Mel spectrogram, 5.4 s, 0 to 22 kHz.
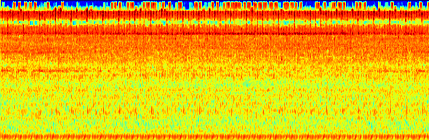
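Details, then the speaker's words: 2009 Jeep Grand Cherokee idling after the dealer fixed a low oil pressure fault: smooth, quiet, even idle with no ticking or knocking. No oil light yet. The owner is unsure about smoke from the front, maybe oily residue burning off. "and it sounds good it sounds quiet"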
